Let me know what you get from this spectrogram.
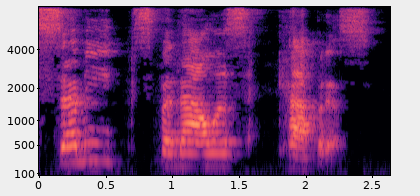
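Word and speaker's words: semispinalis capitis: spinalis yeah oh capitalism no no you said it right it's semi-spinalis capitus okay boom great and then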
